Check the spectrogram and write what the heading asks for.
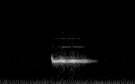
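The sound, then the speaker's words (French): A single soft, whistled hoot from a mother scops owl talking to her young in the nest, a short pure tone lasting about half a second, heard alone against a quiet background. “on peut entendre si on est très, très attentif que la mère, petit duc, parle à ses bébés dans le nid.”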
